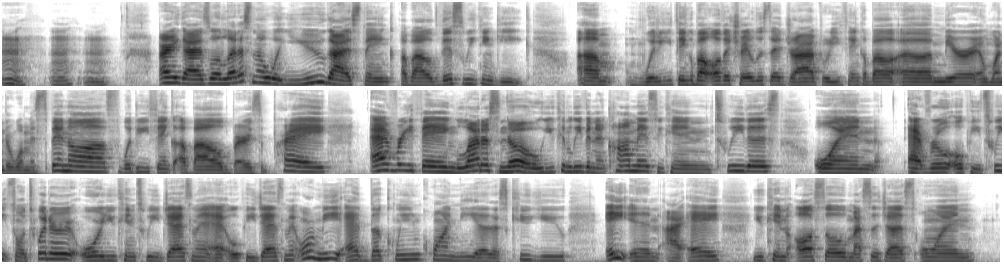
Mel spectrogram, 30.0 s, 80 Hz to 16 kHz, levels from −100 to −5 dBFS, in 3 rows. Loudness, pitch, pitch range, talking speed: -25 LUFS, 170 Hz, 150-200 Hz, 200 wpm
